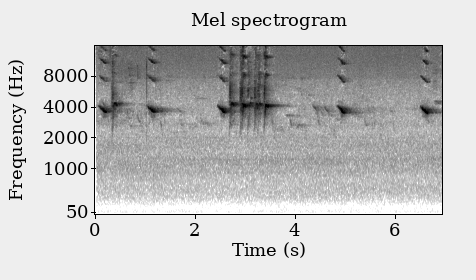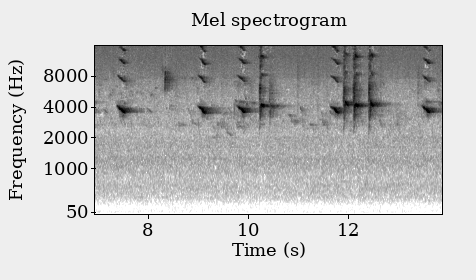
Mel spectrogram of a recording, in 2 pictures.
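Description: Common chaffinch giving bright, high chirps, singly or in quick clusters, with short pauses between.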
